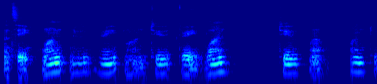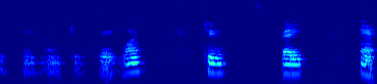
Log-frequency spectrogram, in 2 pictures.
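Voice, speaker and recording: A man's voice: on the low side, level tone, takes it slowly, gravelly, long pauses, dark tone. A man giving a casual spoken music lesson as an instructor, in an easygoing, reassuring manner. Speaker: bagpipe instructor. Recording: echoey room.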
